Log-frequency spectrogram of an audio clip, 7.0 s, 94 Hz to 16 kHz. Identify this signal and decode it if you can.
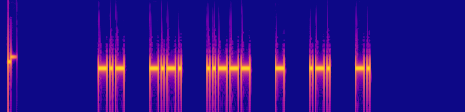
Morse code, heard as a keyed tone, about 28 wpm, spaced as for 16 wpm, 700 Hz. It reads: KC2TRN
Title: USA Call Signs - 6 Characters - 3x Character Spacing - 28wpm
